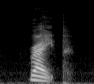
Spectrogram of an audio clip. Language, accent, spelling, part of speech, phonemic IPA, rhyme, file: English, US, ripe, adjective / noun / verb, /ɹaɪp/, -aɪp, En-us-ripe.ogg
- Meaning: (adjective) 1. Of a fruit, vegetable, seed, etc., ready for reaping or gathering; having attained perfection; mature 2. Of a food, advanced to the state of fitness for use; mellow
